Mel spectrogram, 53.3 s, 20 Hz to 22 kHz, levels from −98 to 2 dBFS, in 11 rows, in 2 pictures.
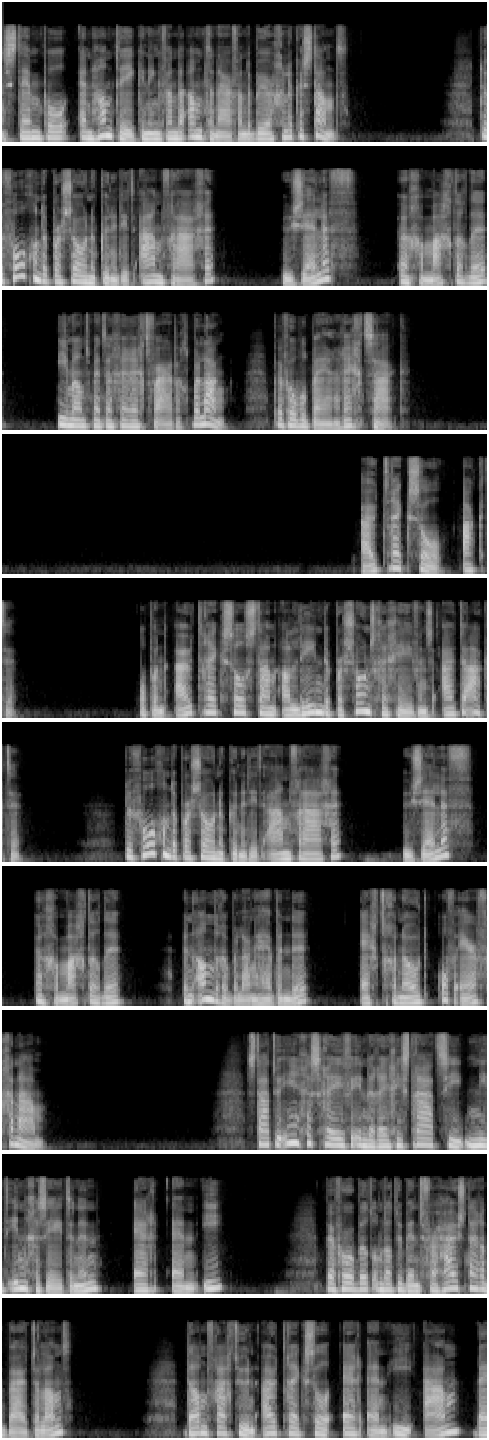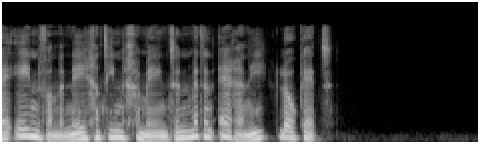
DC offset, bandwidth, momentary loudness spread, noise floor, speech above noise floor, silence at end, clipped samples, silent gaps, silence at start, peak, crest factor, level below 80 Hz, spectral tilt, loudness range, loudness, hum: under 0.1%; 11 kHz; 8 LU; -78 dBFS; 57 dB; 1.5 s; under 0.1%; none; 0 s; -6 dBFS; 16 dB; -72 dBFS; -5.5 dB/octave; 6 LU; -22 LUFS; none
